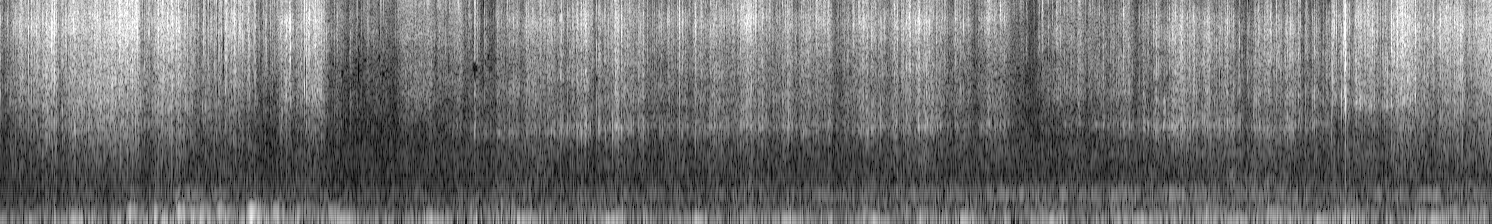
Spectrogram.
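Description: Fingers rub and squeeze white plastic faux-pearl bead strands from a garland held close, then the strands are dangled and shaken. The beads make a dense, bright clicking and crinkling rattle with almost no low end, slightly louder at the start and end.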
